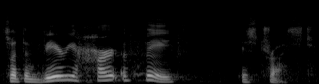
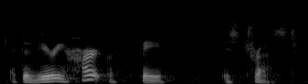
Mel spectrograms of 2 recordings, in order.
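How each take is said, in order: First: A hushed, weighted trust; stress on trust. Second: Heart of faith said low, trust dropped very soft; repeated with weight. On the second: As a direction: land trust quietly, even lower. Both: Shown as a demonstration. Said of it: "Let me say that again".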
